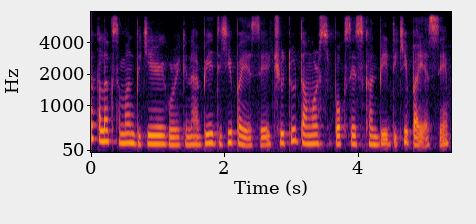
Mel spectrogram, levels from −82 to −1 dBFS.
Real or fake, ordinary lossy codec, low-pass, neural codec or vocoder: fake; none; 7.2 kHz; codec, 16 kHz, 2 kbps, X-Codec, WavLM features, trained on Multilingual LibriSpeech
